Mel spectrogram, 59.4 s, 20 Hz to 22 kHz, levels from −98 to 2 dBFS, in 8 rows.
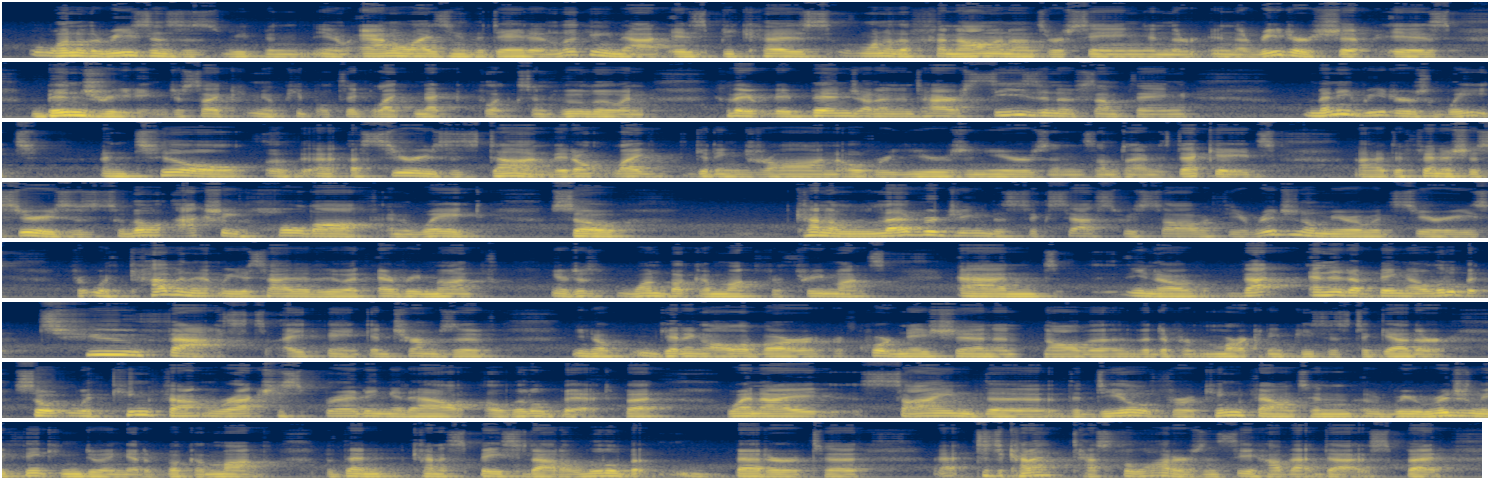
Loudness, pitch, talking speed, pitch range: -20 LUFS, 125 Hz, 205 wpm, 115-135 Hz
